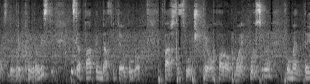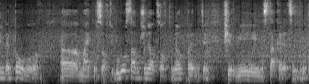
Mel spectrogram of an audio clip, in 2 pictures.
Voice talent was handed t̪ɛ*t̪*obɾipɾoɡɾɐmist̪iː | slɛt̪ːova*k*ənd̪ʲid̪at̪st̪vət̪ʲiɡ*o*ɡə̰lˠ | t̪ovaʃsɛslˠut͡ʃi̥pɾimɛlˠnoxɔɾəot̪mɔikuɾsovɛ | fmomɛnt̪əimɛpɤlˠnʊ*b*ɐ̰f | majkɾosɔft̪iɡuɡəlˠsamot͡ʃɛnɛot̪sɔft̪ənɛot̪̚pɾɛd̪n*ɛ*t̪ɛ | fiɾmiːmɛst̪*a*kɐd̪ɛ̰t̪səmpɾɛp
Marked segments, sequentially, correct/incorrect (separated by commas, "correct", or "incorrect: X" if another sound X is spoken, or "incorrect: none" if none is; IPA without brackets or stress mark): incorrect: d̪, correct, incorrect: u, incorrect: v, incorrect: i, correct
